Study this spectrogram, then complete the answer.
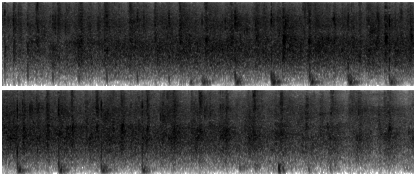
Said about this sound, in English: if you were excommunicated in the past, which we need to do a clap for these women who have gone through that.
